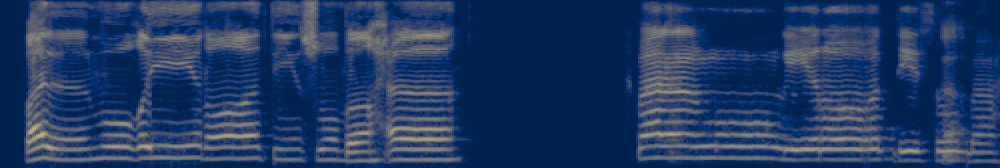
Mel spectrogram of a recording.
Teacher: Nah, yang dipanjangin huruf ghainnya Bu, ghain.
